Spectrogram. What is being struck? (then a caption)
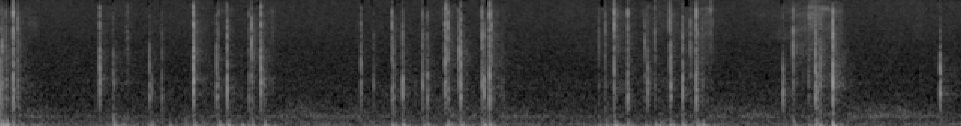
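Glossy printed paper sheet. Long acrylic nails on both hands tap and scratch across a large, flat, dark glossy printed paper sheet lying on a table. The sound is a run of quick, dry, clicky taps mixed with brief scratching strokes. There is no ringing, as befits the thin, flat sheet with no hollow body.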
